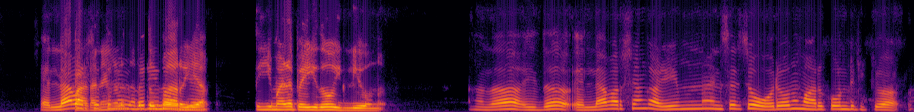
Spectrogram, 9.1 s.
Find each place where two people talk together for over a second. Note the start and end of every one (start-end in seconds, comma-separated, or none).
0.8-2.0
